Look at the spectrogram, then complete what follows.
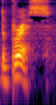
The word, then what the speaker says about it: Debris: Little fun fact, when my friends first saw this, we thought it was called Debris. It's when our older brothers told us, actually, it's pronounced Debris. Why does it have an S in it?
